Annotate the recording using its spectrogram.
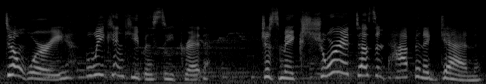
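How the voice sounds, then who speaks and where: A woman's voice: high-pitched, sing-song, normal speed, over music. A woman voicing an eager, bubbly young girl who plays amateur detective in a video game. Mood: matter-of-fact. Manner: perky, theatrical.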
